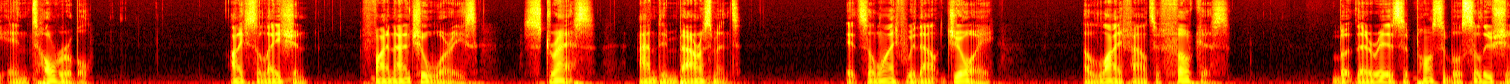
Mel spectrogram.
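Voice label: UK addiction treatment centres voice over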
